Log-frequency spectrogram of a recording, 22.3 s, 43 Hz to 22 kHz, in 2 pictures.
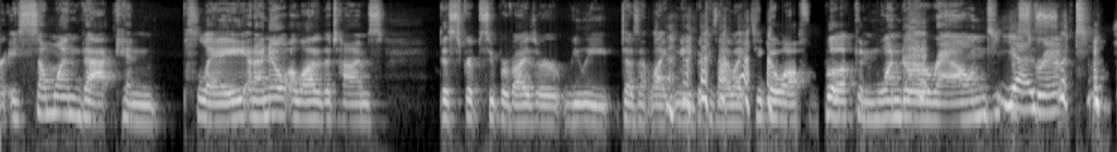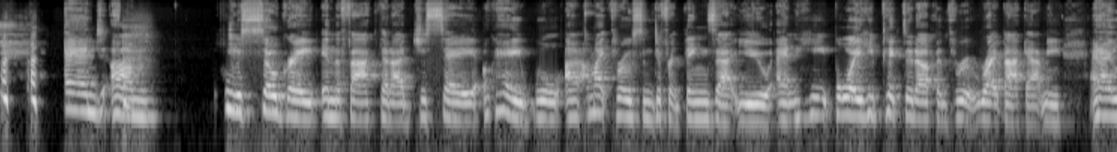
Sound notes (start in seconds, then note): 6.6 laughs; 10.2 joint laughter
